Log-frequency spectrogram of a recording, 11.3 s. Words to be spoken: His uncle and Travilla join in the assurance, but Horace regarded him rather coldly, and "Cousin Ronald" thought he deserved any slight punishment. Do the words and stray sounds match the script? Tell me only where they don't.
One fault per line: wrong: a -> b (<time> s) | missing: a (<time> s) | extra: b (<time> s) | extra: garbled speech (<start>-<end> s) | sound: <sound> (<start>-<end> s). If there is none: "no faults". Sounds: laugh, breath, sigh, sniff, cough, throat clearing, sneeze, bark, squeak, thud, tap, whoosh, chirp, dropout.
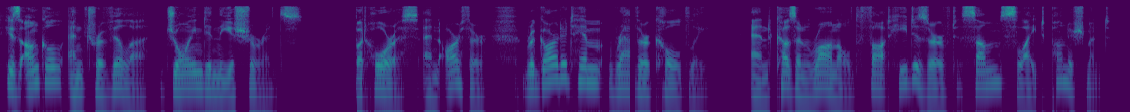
wrong: join -> joined (1.6 s)
extra: and Arthur (4.2 s)
sound: dropout (6.3-6.4 s)
wrong: any -> some (9.6 s)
